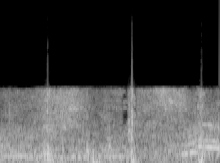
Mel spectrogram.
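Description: Muffled, low-fidelity ringside ambience from boxing fight footage, a steady dull noise with a low hum, broken by two sharp knocks about half a second and a second and a third in.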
